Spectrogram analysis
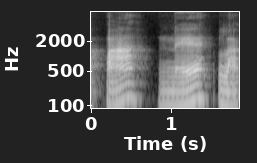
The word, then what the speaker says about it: panela: panela. Qual que é a sílaba tônica? Panelar, panela ou panela? Panela. Então, é a penúltima, aí você já sabe.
